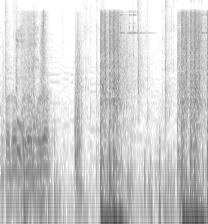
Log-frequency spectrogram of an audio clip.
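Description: Automatic weapons fire in a shooting video game, dense loud bursts of shots cutting in near the start, midway and at the end, with a player's excited voice talking over the opening.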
